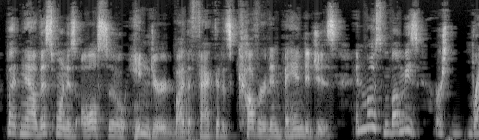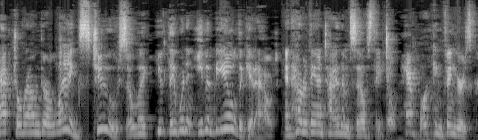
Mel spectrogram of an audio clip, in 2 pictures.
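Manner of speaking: worked-up, high-pitched exasperation; upset rant. Real, not acted. Book reviewer ranting about mummies as monsters, upset. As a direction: let the pitch climb as you vent. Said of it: "I can see you're upset".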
